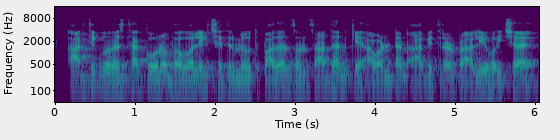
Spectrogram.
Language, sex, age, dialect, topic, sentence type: Maithili, male, 60-100, Eastern / Thethi, banking, statement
